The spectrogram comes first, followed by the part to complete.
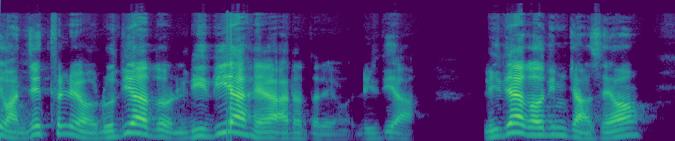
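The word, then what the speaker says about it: Lydia: 세운게 아니고 거기서 루디아라는 여자를 만나요 루디아의 영어식 발음이 뭔지 아세요 미국 가가지고 루디아 이러면 못 알아들어요 루디아가 누구냐 그래요 아니 뭐뭐 루디아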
